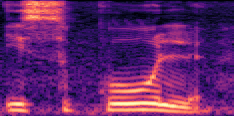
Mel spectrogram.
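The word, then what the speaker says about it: school: सा सी से का एच यहां पे इसका का उच्चारण नहीं होता। डबल ओ दिया है तो बड़ा ऊ कर दोगे।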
